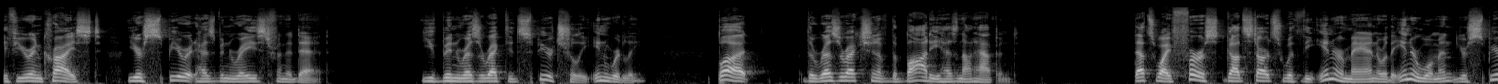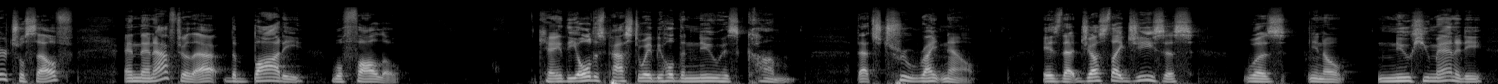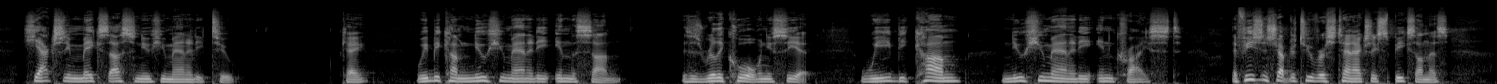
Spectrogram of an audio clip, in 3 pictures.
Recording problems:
none

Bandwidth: 15 kHz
